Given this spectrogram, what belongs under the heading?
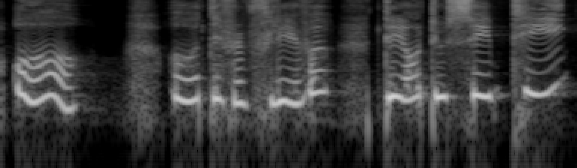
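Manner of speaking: very high mock-accented puzzled customer; high-pitched comic caricature; Miss Swan. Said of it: "Miss Swan".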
